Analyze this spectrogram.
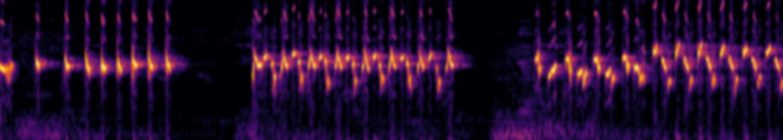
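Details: Yellow-vented bulbul in full prolific song: three long bursts of rapid, bubbly, slurred notes, each lasting about two seconds and separated by brief silences, the later bursts rising and falling in quick waves.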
